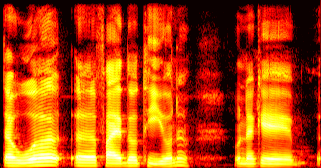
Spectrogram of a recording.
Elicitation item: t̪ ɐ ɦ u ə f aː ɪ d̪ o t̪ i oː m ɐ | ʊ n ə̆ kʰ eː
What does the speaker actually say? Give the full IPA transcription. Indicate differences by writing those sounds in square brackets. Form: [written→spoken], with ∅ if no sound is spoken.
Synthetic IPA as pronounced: t̪ ɐ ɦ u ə f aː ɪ d̪ o [t̪→t̪ʰ] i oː [m→n] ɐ | ʊ n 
